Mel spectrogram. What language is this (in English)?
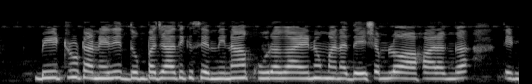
Telugu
